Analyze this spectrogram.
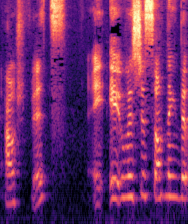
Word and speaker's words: Auschwitz: He kept pronouncing it as Outwith, which really isn't how the Germans would have said it. They'd have said the W like English speakers say a V, so it'd have been Auschwitz.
